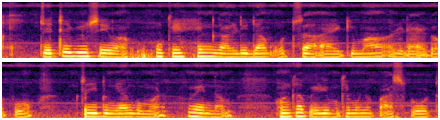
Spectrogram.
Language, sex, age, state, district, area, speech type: Sindhi, male, 18-30, Gujarat, Kutch, rural, spontaneous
